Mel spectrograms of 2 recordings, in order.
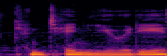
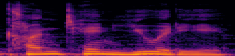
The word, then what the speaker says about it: continuity: Also, you guys have been on my ass about how I pronounce continuity, so let me get it right one sec. So I've been saying continuity, but it's continuity. Continuity, there we go.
